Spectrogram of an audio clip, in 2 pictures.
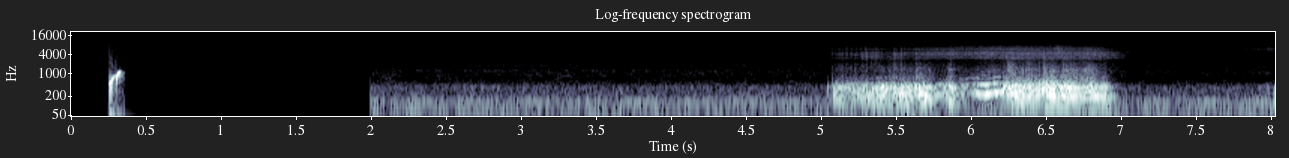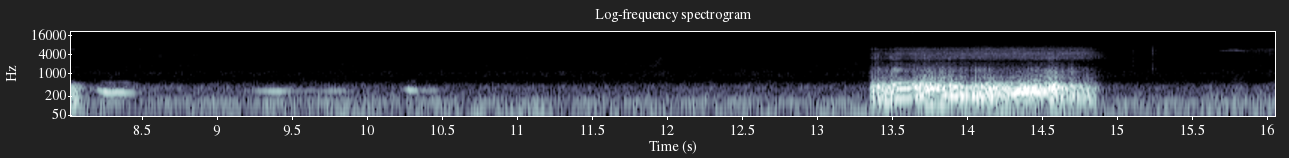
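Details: Kokomaro, a 16-year-old senior Doxiepoo fighting stomach cancer, snores while asleep indoors: two long, rasping, breathy snores about eight seconds apart over a low steady hum, with a short added chime at the start.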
